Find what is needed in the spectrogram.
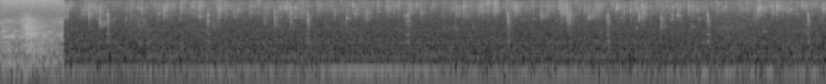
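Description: Darkroom ambience: irregular water drips over a steady low hum. Under a second in, a louder, noisier background cuts off abruptly.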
